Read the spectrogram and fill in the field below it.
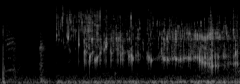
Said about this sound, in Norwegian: Nå skal jeg helle oppi varm, eller lunge, den er ikke helt varm da, men litt lunka kaffe oppi en kopp. Skal du høre den lyden?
